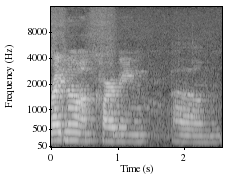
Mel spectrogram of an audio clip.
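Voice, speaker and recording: A woman with a Spanish accent at medium pitch, very slow, with ordinary pitch variation, audible room echo and noticeable background noise. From Mexico City. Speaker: printmaker artist. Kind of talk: casual artist talk. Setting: print studio.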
